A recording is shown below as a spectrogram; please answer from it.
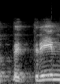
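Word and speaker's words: पितॄन्: जी तो पितरीन में डबल री है वहां। पितरीन जब आप पहले अध्याय में देखेंगे तो वहां पितरीन आया है, तो पितरीन में देखिए डबल री है वहां पर, तो उसको पितरीन यानी दीर्घ स्वर में बोलेंगे आप उसको, दिस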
